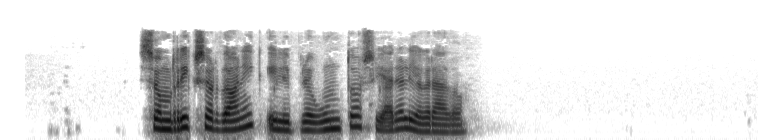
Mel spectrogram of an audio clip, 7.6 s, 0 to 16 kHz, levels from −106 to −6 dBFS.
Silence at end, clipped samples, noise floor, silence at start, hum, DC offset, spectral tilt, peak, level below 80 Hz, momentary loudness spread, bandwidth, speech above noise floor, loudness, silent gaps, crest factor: 2.95 s; under 0.1%; under -90 dBFS; 1.4 s; 50 Hz at -45 dBFS; under 0.1%; -5 dB/octave; -4 dBFS; -64 dBFS; 8 LU; 8 kHz; over 71 dB; -19 LUFS; none; 20 dB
